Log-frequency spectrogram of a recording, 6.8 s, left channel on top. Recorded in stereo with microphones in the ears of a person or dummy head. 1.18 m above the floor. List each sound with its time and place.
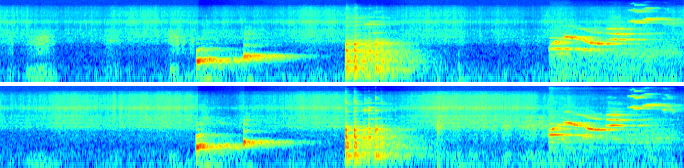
2.0 s laughter: 65° right (ahead or behind), 1.3 m
3.5 s dishes clattering: 70° right (ahead or behind), 1.0 m
5.5 s a bird: 65° right (ahead or behind), 1.9 m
